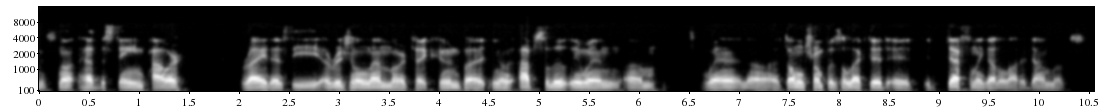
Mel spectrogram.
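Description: An American man speaking in a low, flat voice, stopping often on ums and small restarts as he explains his work. The sound is dry and somewhat dull, as if recorded close in a quiet room with limited clarity. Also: no echo. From United States. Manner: hesitant, many ums and restarts. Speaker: game company representative. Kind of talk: interview answers.

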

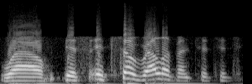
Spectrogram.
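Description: A man's voice: high-pitched, normal speed, no room sound, low-quality recording. A man co-hosting a radio interview, effusive and emotional, with many affirming hums. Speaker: radio co-host. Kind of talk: interview conversation.

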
